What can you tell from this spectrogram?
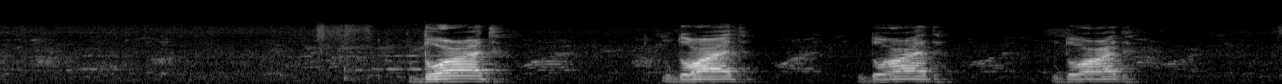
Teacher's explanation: দটা হচ্ছে আমাদের জিহ্বার গোড়া ডান পাশের উপরের মাড়ির দাঁতের এর সঙ্গে লাগবে। মানে গালটা একটু ডান সাইডে বেকে জিহ্বাটা ওখানে লাগানোর চেষ্টা করতে হবে।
